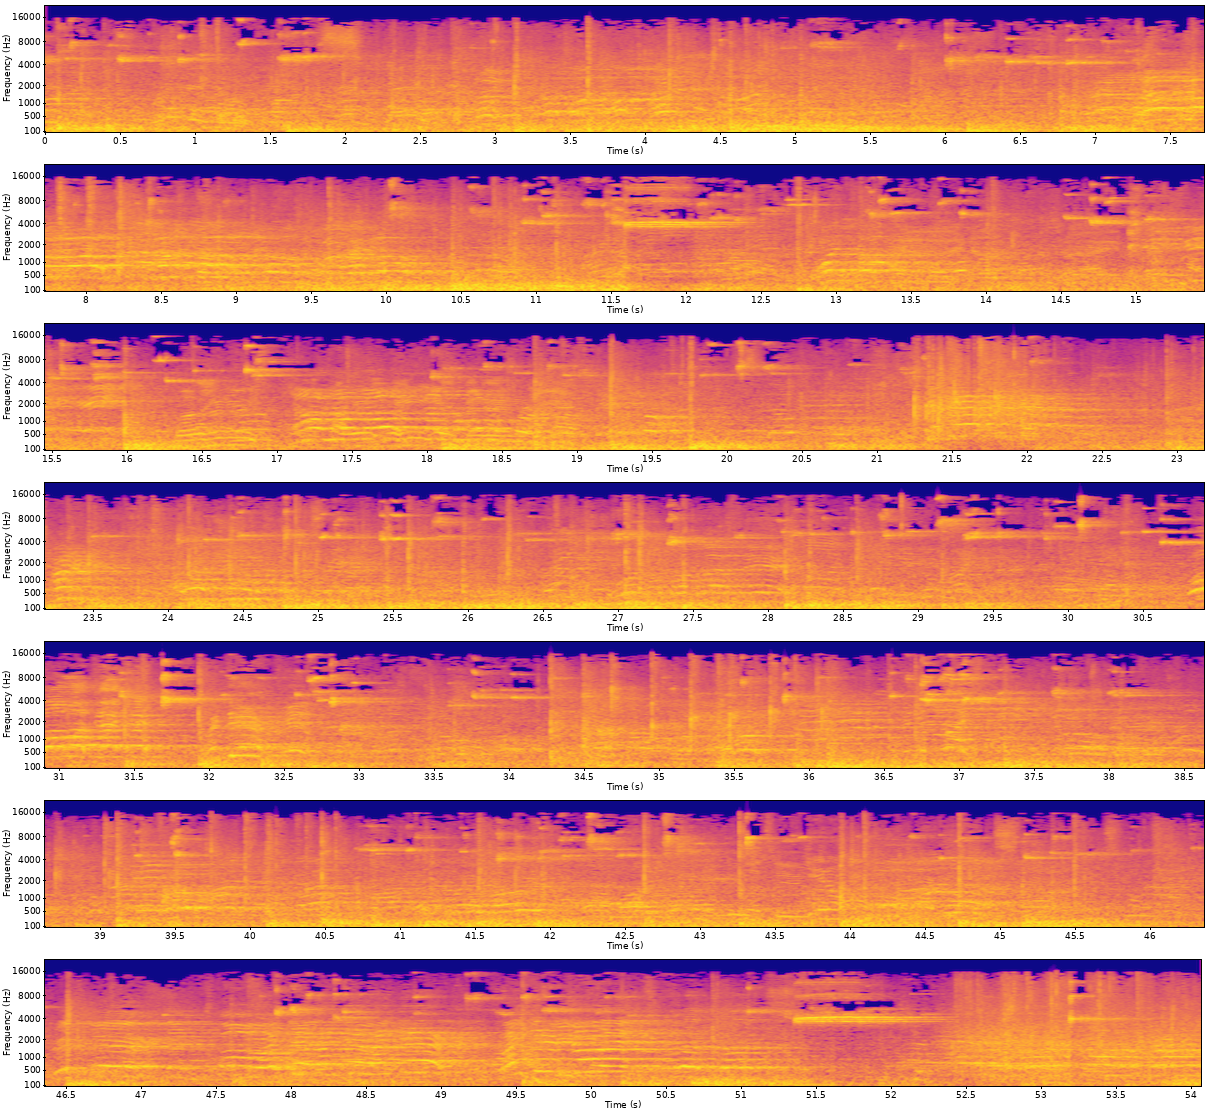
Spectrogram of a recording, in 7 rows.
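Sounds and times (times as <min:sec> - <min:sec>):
voices calling out in gym: 0:00.0 - 0:54.0
basketball bouncing on wooden floor: 0:09.4 - 0:11.6, 0:18.2 - 0:20.0, 0:22.9 - 0:28.9, 0:39.1 - 0:45.7, 0:50.2 - 0:51.2.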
